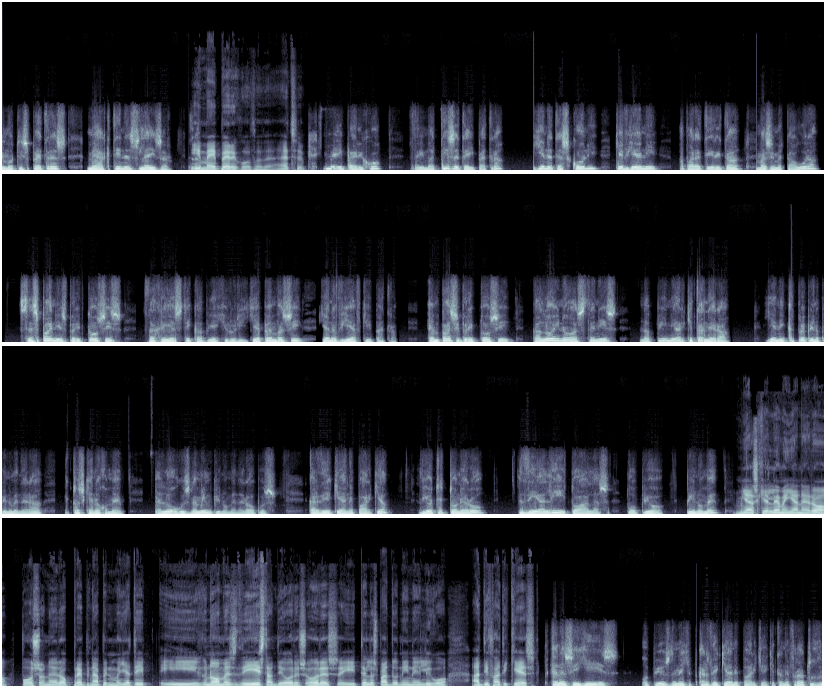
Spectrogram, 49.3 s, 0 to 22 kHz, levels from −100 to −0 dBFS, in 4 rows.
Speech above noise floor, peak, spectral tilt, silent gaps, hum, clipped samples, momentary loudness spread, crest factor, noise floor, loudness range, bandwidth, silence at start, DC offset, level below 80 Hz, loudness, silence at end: 48 dB; -2 dBFS; -6.5 dB/octave; 12.28-12.34 s; none; under 0.1%; 11 LU; 16 dB; -65 dBFS; 3 LU; 12.5 kHz; 0 s; under 0.1%; -50 dBFS; -19 LUFS; 0 s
